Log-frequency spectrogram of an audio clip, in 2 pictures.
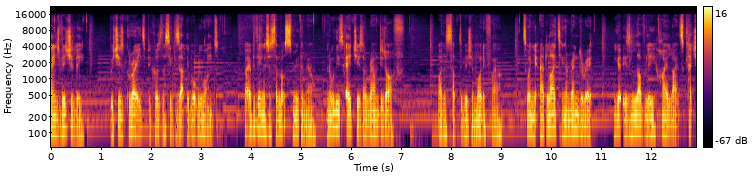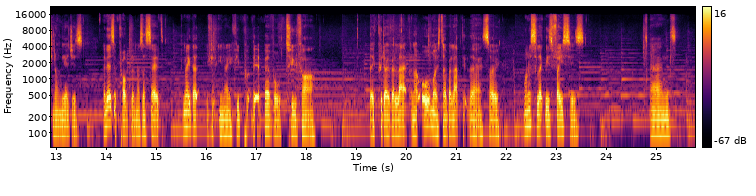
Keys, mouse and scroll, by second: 0.1 scroll up 1, 0.8 shift+middle click, 3.2 click, 3.8 middle click, 5.0-5.4 scroll down 1, 6.1 Tab, 7.0 click, 8.7 click, 9.6 click, 10.4 middle click, 12.2 scroll up 1, 13.3 middle click, 14.1 scroll up 1, 16.5 click, 17.9 shift+click, 19.7 scroll down 1, 20.4 shift+middle click, 24.4 shift+click.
